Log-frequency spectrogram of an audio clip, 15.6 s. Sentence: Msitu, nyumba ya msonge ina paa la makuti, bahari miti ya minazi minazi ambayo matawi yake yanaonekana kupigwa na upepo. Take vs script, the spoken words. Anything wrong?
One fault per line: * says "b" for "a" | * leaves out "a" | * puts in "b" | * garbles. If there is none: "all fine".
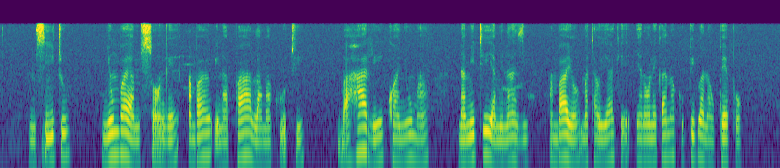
* puts in "ambayo"
* puts in "kwa nyuma na"
* leaves out "minazi"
